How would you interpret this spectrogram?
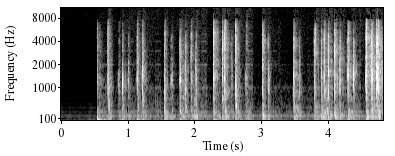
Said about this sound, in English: Let me look that up real quick. I know you hear the typing. Don't worry about it.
